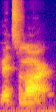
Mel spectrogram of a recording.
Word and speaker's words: Midsommar: I thought that was how you pronounce it, Midsommar. Well, most people say midsummer, so I just sort of say midsummer. I say midsummer / midsummer because I heard Ari Aster call it midsummer, so I just assumed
